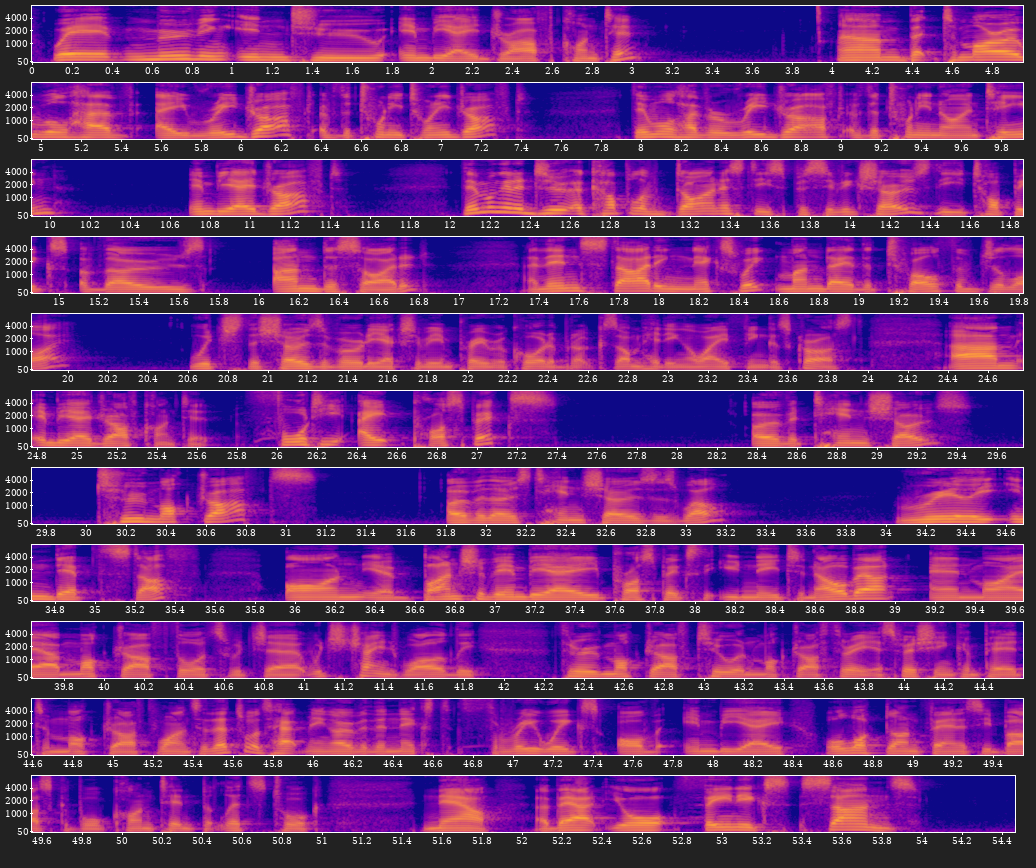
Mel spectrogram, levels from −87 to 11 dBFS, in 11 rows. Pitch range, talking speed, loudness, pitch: 105-130 Hz, 170 wpm, -20 LUFS, 115 Hz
